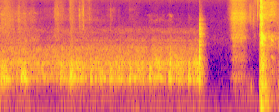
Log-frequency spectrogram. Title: Hearing our baby's heartbeat for the first time! ♡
